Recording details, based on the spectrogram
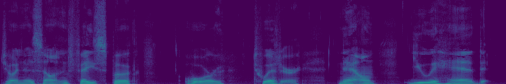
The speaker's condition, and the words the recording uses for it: Spasmodic dysphonia. Now, that might be called a kind of paralysis of the vocal cords stemming from incorrect messages from the basal ganglia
